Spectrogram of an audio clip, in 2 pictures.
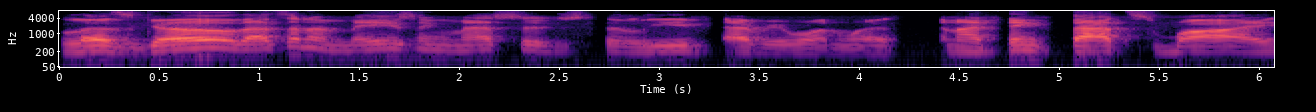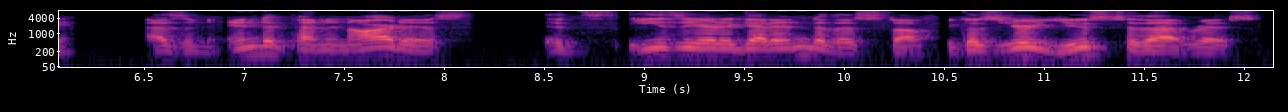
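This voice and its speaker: A man's voice: medium pitch, a little slow, pushed and bright, poor audio. A man hosting a podcast interview in an enthusiastic, encouraging, hype-man manner. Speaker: podcast host.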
